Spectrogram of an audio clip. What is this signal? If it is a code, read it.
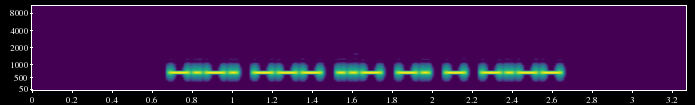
Morse code, heard as a keyed tone, about 40 wpm, 700 Hz. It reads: COUNTY
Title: Sentences from Top 1200 Words - New Word Drill - 40wpm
